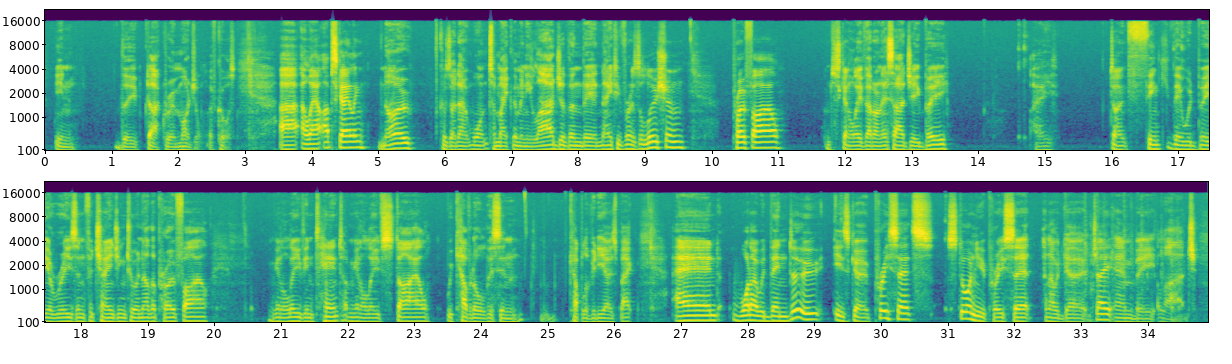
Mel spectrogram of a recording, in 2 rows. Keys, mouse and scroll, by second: 14.6 click, 17.0 click, 29.3 click, 31.0 click, 32.3-34.9 typing.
